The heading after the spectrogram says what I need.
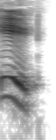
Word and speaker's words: eight: हम सीधा ही बोलेंगे EIGHT को, एट। जी और एच की वॉइस इसमें नहीं आएगी।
